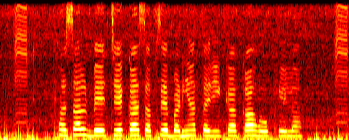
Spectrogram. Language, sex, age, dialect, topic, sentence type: Bhojpuri, female, 18-24, Western, agriculture, question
